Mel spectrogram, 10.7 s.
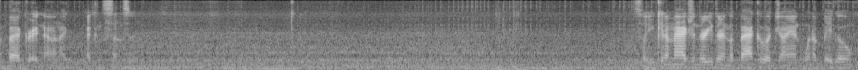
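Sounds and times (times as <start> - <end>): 
speech: 0.0 - 2.2, 8.0 - 10.7
car driving on a highway: 0.0 - 10.7.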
